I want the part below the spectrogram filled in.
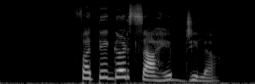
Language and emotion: Punjabi, neutral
